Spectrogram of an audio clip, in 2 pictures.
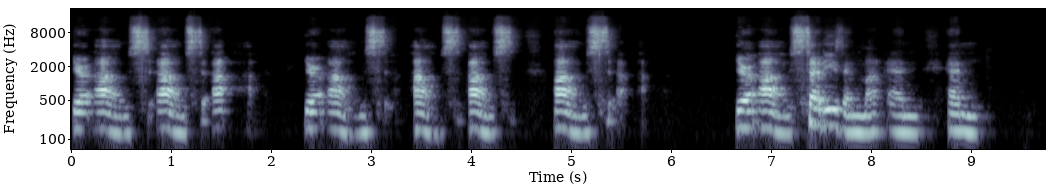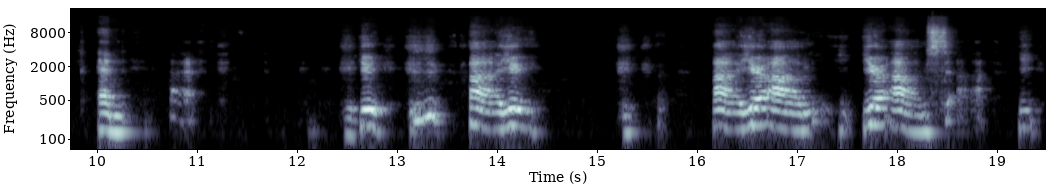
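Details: Adult man who says he is a person who stutters; repetitions and long pauses; stuttering.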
